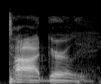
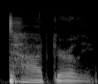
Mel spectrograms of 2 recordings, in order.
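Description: First: The name is said loudly, with strong emphasis. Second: The name is said softly, without emphasis. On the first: The real star version of the player. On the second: A lesser, diminished version of the player.

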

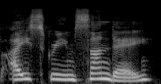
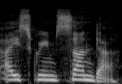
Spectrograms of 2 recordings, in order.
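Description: First: It is said in the usual general way. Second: It is said the Missouri way.

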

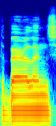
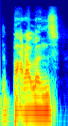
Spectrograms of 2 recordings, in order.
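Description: First: It is said in the speaker's usual American accent. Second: It is said in an imitated Scottish accent.

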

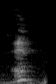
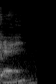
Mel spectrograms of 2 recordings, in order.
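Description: First: It is said hard and with too much force. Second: It is said lightly, like a casual question. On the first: The speaker calls it wrong. "No, that was too hard" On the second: The speaker calls it right. "It's like a question"

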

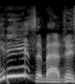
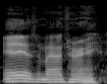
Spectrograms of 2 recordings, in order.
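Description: First: It is said with excitement. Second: It is said in a bored tone.

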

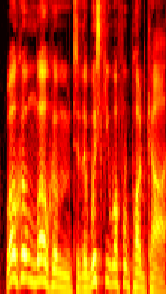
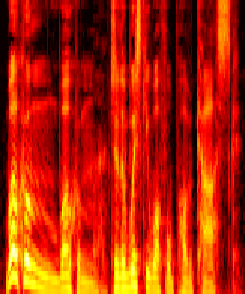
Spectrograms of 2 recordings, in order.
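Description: First: It is said in his normal voice. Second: It is said in a put-on voice.

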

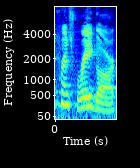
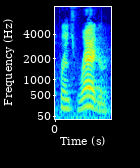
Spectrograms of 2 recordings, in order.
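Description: First: The name Rhaegar is pronounced the usual way. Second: The name Rhaegar is pronounced with altered sounds. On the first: The speaker calls it right. "she doesn't say Prince Rhaegar" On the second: The speaker calls it wrong. "she just learned how to read. She says Prince Rhaegar"

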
